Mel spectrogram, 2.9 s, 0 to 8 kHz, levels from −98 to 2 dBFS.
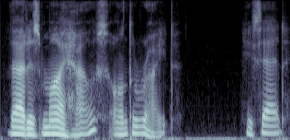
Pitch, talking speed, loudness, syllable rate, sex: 140 Hz, 185 wpm, -19 LUFS, 4.6 syllables/s, female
